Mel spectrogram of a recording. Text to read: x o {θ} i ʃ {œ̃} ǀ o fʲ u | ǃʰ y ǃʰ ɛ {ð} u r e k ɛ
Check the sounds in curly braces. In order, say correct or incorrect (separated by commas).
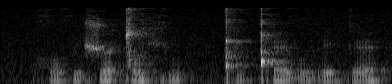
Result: correct, incorrect, correct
